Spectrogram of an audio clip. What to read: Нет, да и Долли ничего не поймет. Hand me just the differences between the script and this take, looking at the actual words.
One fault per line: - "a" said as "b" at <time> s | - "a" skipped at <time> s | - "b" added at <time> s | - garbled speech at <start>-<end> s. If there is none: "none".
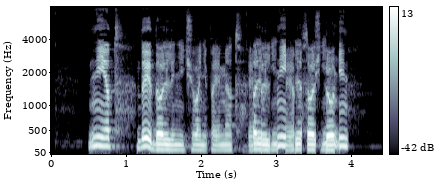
- garbled speech at 2.6-4.0 s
